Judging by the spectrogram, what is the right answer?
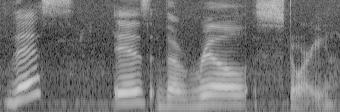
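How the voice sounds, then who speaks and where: A woman, a mother, reading a picture book aloud to her children in an animated, expressive way with playful emphasis. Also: medium pitch, drawn-out words, a little hiss or hum. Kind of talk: storybook read-aloud.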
